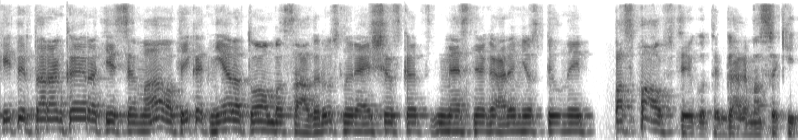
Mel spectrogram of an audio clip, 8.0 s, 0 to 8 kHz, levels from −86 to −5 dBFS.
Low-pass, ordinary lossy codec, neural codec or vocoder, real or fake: 7.2 kHz; AAC, 32 kbps; none; real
